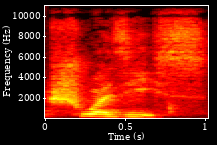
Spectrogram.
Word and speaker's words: choisissent: And then for il and elle, choisissent. I'm not pronouncing that ENT. It has to be there, but I'm not pronouncing it.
